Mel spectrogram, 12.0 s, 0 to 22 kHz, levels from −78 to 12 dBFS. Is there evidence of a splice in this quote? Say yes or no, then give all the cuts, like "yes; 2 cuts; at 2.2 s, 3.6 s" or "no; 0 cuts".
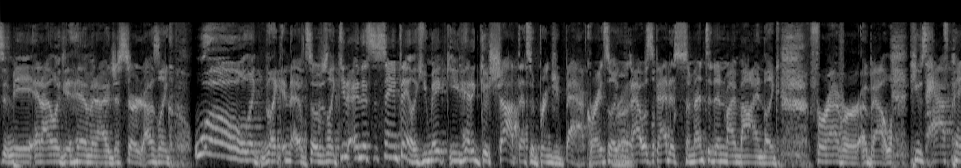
yes; 2 cuts; at 8.2 s, 11.1 s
